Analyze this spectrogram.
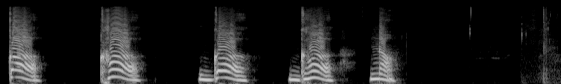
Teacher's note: और क, ख, ग, घ, ण, जब हम इन वर्णों का उच्चारण कर रहे हैं तो हम देखते हैं कि हमारी जीभ का जो पिछला हिस्सा होता है वह सक्रिय हो जाता है, वह काम करता है और हमारी जो आवाज, इन वर्णों की जो ध्वनि निकलती है वह हमारे कंठ से होकर कंठ से निकल रही है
